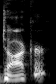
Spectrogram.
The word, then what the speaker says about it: Docker: that's involved in it are you talking about Docker yeah how do you spell that d o c k e and say it again Docker yeah it's I didn't say it right first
